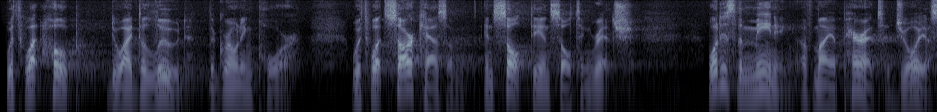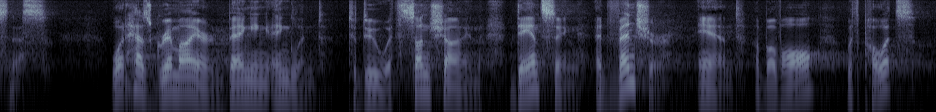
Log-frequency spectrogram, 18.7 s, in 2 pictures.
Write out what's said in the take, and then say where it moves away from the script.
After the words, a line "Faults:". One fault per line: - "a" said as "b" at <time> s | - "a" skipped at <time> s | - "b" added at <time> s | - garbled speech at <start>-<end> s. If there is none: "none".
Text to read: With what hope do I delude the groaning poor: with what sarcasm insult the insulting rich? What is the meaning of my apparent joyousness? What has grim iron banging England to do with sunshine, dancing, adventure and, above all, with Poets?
With what hope do I delude the groaning poor: with what sarcasm insult the insulting rich? What is the meaning of my apparent joyousness? What has grim iron banging England to do with sunshine, dancing, adventure and, above all, with Poets?
Faults:
none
